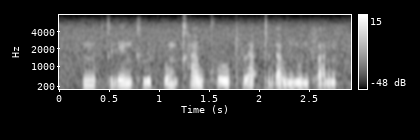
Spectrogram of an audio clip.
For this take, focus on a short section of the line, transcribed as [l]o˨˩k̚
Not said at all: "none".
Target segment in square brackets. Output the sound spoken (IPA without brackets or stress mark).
n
